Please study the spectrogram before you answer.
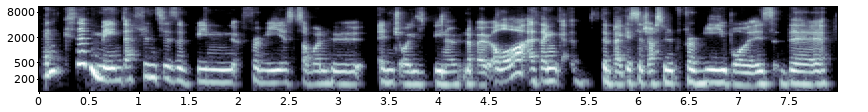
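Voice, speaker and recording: A young Scottish woman in her twenties, chatting casually as a podcast guest with lots of fillers. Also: low-pitched. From Scotland. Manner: chatty, relaxed, frequent fillers. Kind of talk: casual interview.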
